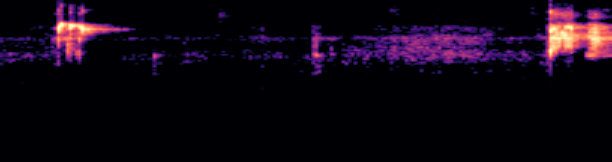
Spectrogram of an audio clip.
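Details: Lovebirds calling back and forth in a long ngekek chatter: sharp, high squeaky bursts near the start and a dense screeching run at the end, with quieter chirps between.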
